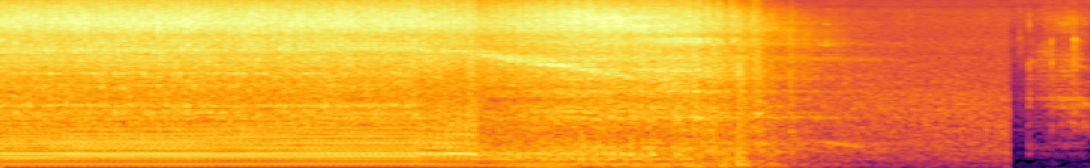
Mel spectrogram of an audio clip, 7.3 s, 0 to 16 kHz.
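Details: 1973 VW Super Beetle with swapped Subaru turbo engine (EJ255 short block, naturally aspirated heads): runs steady and even about five seconds, then switched off and winds down quietly; smoky exhaust, battery reaching about 14.5 volts, charging fine.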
